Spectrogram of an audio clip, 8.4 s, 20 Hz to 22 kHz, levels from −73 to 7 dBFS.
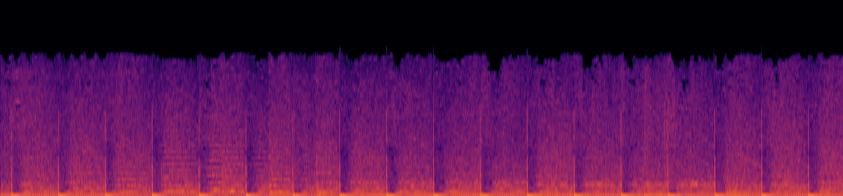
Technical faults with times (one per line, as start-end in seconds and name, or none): none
